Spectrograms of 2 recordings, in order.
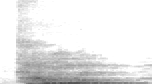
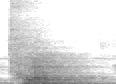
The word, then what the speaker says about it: thumb: जैसे एक वर्ड है THUMB, इसका प्रोनाउंस कीजिए थंब या थम, थंब या थम, इसका राइट प्रोनाउंसिएशन है थम, थम, ये थम होता है, थंब नहीं।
